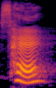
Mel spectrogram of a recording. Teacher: the last consonant of set disappeared when it meets the counting unit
